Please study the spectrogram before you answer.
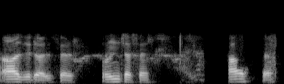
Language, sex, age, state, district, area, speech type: Nepali, male, 18-30, West Bengal, Jalpaiguri, rural, conversation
